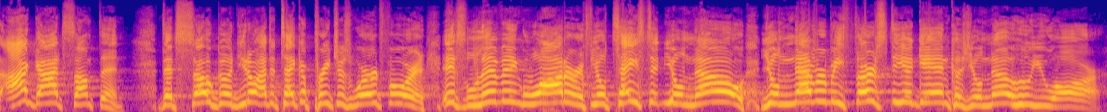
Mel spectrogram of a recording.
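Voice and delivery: high, loud, ringing preacher's call; preaching at full force. Acted. Preacher voicing Jesus to the congregation, proclaiming loudly. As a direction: lift it up and proclaim it to the whole room.

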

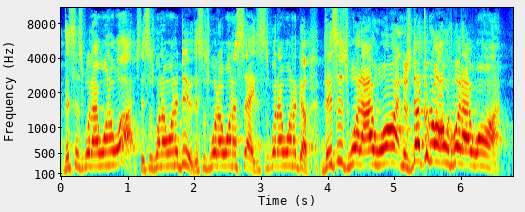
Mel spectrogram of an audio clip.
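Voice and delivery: mounting self-centred demands, ending loud and high; acted selfish inner voice, escalating; selfish insistence. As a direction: build from wanting to loudly insisting. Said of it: "something in you selfishly, like".

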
